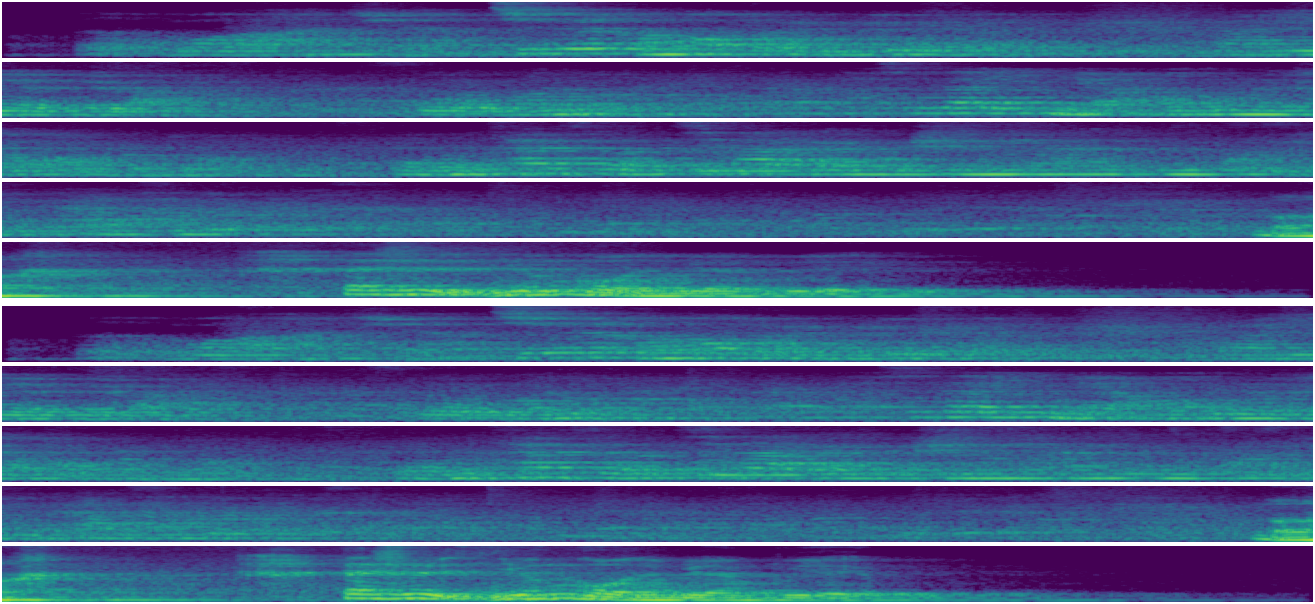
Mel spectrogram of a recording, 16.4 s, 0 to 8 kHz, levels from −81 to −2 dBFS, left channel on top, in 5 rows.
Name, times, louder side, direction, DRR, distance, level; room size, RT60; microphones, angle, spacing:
voice 1, 0.2-2.6 3.0-3.7 4.3-4.9 5.2-7.1 7.5-10.5, left 2 dB, 30° left, -10 dB, 1.5 m, -30 dB
sound 1, 0.5-14.7, right 1 dB, 30° right, 1.1 m, -41 dB
voice 2, 12.9-13.3 13.7-15.3, right 2 dB, 50° right, 7 dB, 0.5 m, -20 dB
9.0 x 4.8 x 3.9 m, 1.4 s
head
